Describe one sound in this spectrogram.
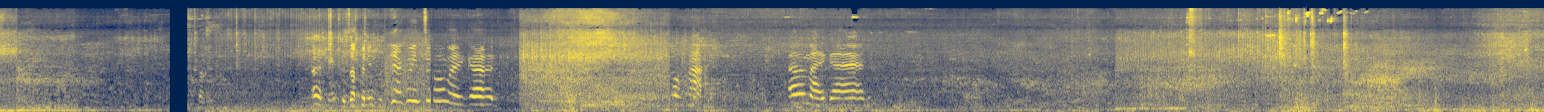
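Traffic rumbles past on a busy road.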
